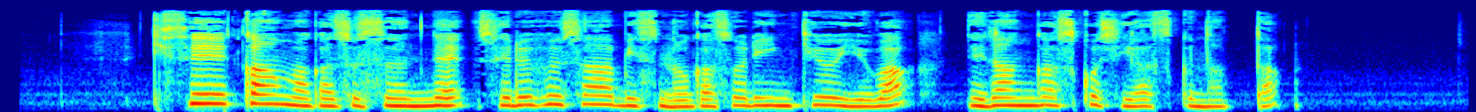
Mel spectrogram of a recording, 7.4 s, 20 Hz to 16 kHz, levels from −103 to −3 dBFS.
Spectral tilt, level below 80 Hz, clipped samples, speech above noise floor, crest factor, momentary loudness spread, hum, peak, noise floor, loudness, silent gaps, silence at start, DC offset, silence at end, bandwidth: -4.5 dB/octave; -74 dBFS; under 0.1%; 50 dB; 18 dB; 9 LU; none; -6 dBFS; -73 dBFS; -24 LUFS; none; 0.75 s; under 0.1%; 1 s; 11.5 kHz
